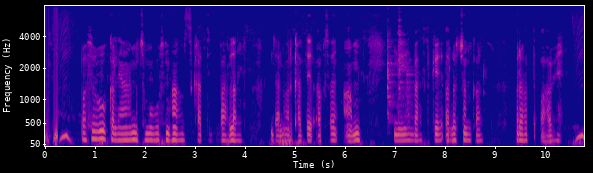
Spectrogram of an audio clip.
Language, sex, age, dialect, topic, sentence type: Bhojpuri, male, <18, Southern / Standard, agriculture, statement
